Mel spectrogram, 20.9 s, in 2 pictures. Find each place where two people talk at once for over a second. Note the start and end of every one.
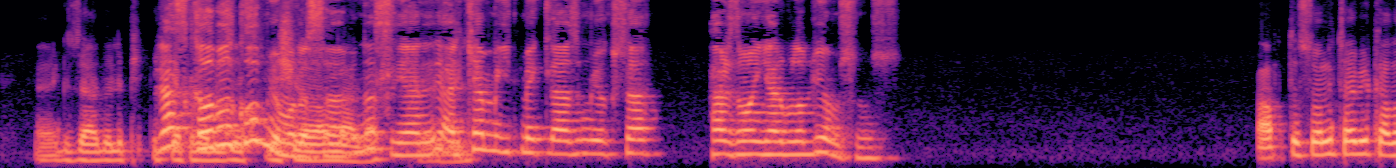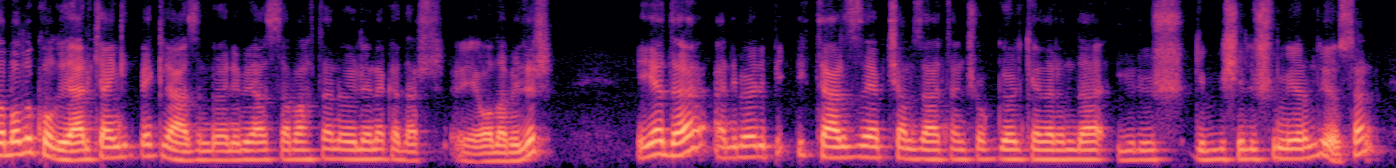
1.2-3.5

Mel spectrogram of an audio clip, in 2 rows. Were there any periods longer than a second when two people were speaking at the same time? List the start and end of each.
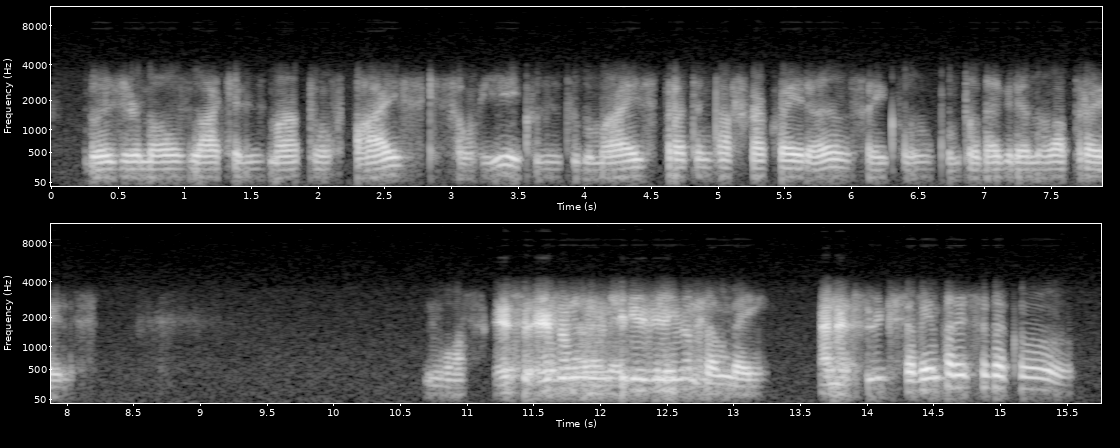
11.6-12.9

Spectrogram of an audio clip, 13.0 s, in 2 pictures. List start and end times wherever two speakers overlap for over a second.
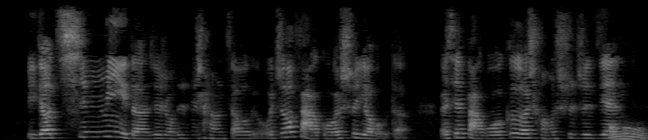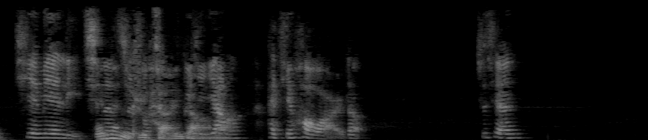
7.4-8.8

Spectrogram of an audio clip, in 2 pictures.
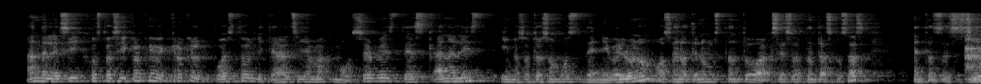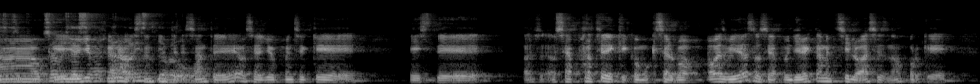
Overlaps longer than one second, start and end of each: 9.7-11.9

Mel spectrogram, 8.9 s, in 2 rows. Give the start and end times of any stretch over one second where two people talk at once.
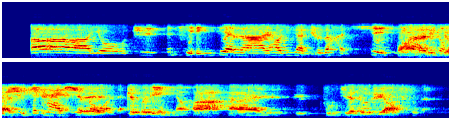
4.0-5.6

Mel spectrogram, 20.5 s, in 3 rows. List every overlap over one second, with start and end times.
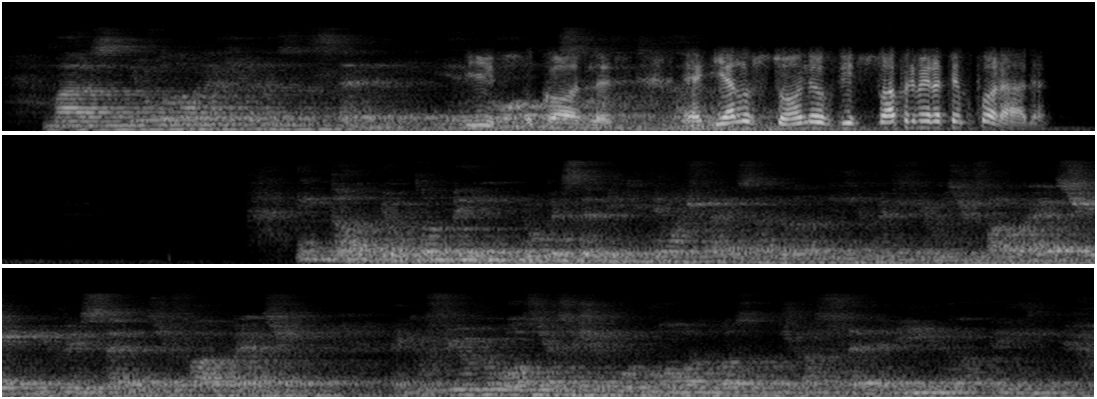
2.9-4.4

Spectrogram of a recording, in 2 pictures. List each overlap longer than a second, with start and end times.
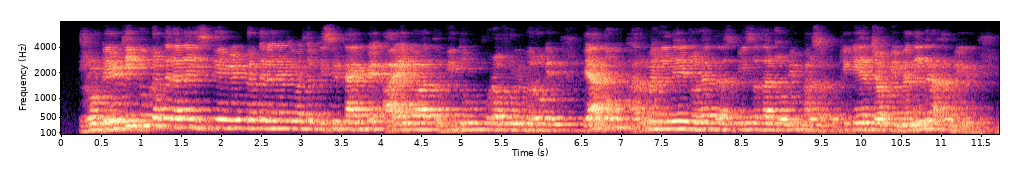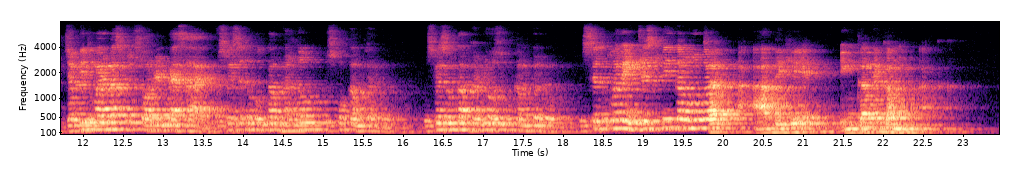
none

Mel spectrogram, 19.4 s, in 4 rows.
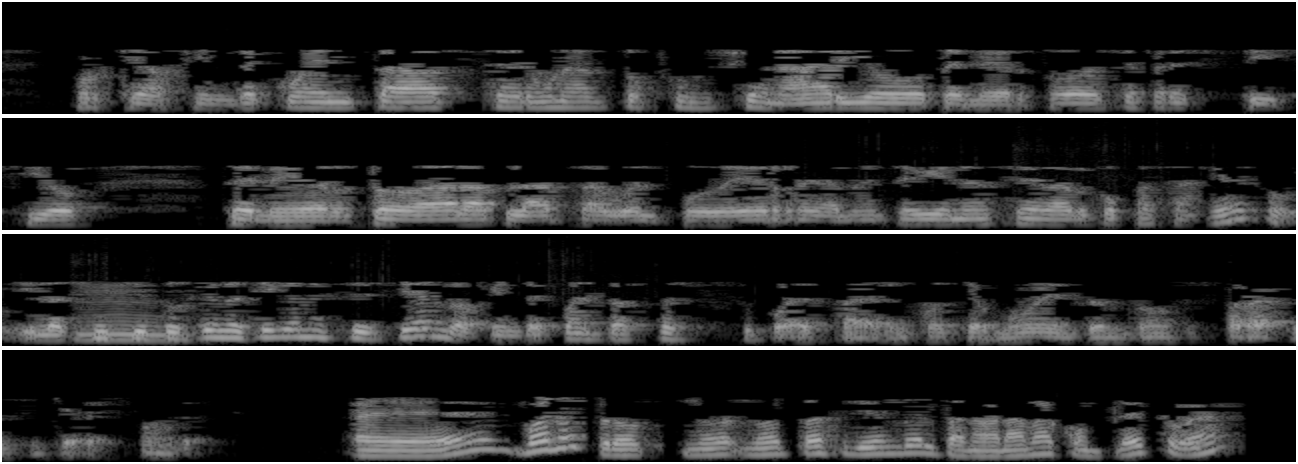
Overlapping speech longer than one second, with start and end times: none

